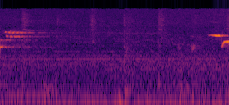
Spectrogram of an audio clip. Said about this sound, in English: And we wrap up with bird sounds.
